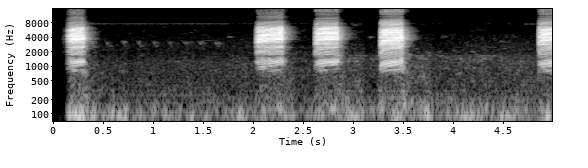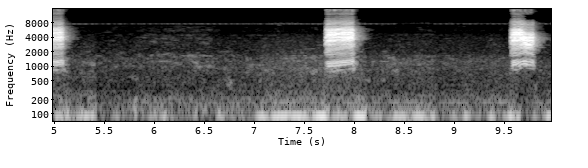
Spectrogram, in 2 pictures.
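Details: Long-tailed shrike, a provocation recording meant to rouse other shrikes to answer and sing. Loud harsh rasping notes, singly and in quick pairs, separated by pauses of up to three seconds, over a faint low hum.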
